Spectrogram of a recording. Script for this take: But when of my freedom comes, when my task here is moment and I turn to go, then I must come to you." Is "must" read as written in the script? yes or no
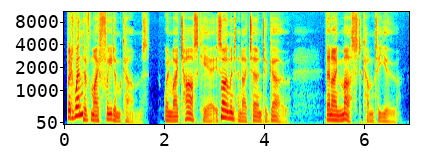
yes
